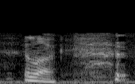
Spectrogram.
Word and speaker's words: tilak: Tilak. T-I-L-A-K, that's how you say it.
